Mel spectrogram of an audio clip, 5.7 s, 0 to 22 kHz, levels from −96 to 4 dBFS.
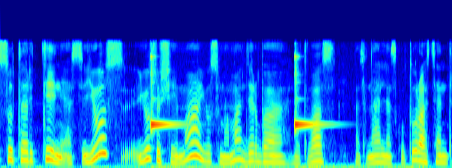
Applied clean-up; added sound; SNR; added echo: none; Marimba, xylophone; -5 dB; none.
